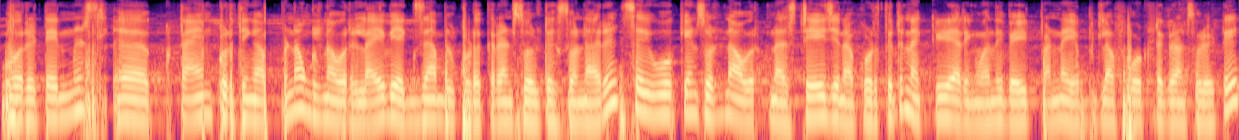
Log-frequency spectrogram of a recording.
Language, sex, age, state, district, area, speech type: Tamil, male, 18-30, Tamil Nadu, Cuddalore, rural, spontaneous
